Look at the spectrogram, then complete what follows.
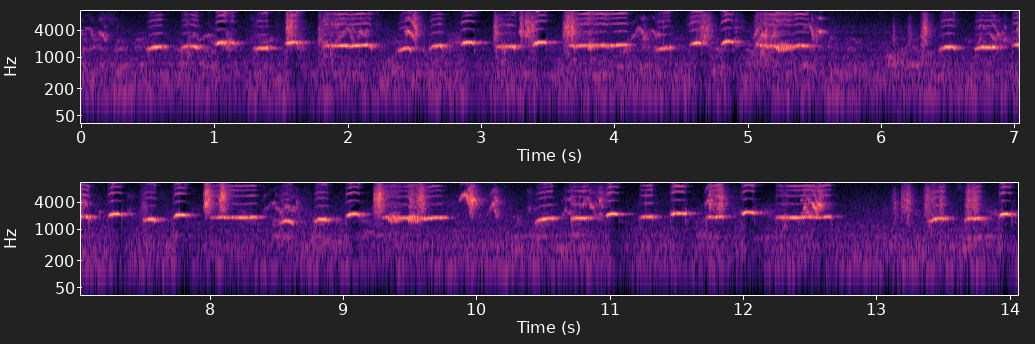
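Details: Whistled melody from a male pet cockatiel performing tunes including Yankee Doodle Dandy and the Mexican Hat Dance near two English budgies: a long run of clear, pure notes in rhythmic phrases, with sharp chirps and chatter throughout.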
